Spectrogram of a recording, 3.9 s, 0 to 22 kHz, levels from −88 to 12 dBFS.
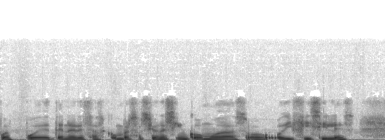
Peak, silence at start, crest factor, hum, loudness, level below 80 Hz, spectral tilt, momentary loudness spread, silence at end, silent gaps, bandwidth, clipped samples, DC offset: -2 dBFS; 0 s; 14 dB; none; -16 LUFS; -40 dBFS; -6.5 dB/octave; 3 LU; 0 s; none; 7 kHz; under 0.1%; under 0.1%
